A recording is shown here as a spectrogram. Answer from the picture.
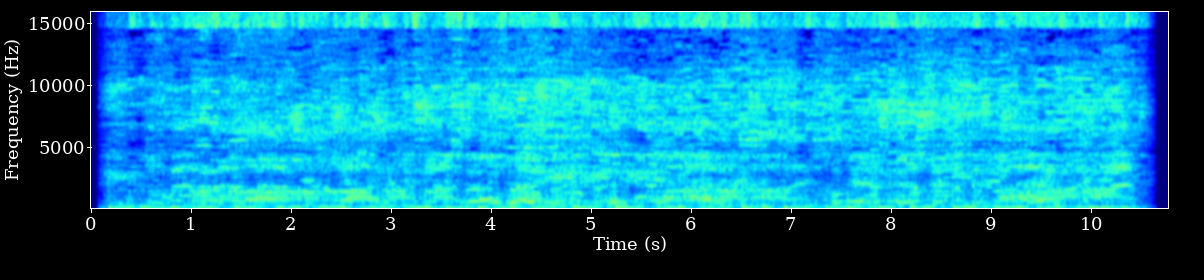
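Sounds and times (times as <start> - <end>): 
instrumental music: 0.4 - 9.9.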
